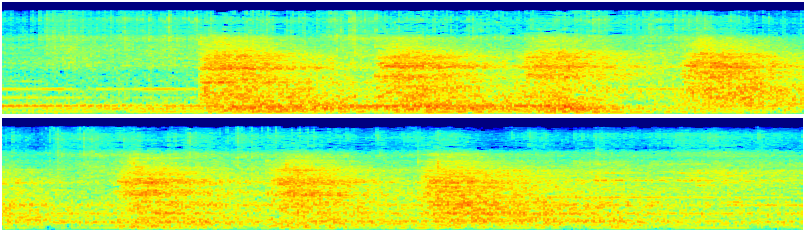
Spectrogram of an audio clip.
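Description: A metal press hisses in short repeated bursts.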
